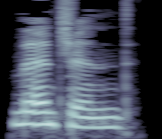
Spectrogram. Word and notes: mentioned: British English

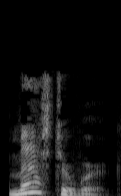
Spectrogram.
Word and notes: masterwork: British English

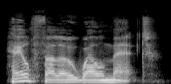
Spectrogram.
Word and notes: hail-fellow-well-met: British English

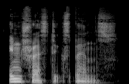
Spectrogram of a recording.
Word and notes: interest expense: British English

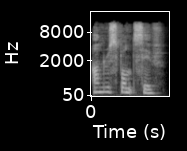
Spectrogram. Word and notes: unresponsive: British English

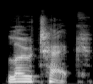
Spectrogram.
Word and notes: low-tech: British English

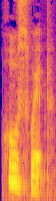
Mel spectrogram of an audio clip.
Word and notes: horsewhip: British English

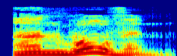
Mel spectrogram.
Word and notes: unwoven: British English

